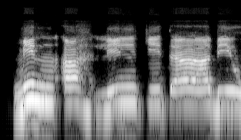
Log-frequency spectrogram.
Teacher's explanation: نون ساکن کے بعد حمزہ ہے، نون ساکن کے بعد حروف حلقے میں سے حمزہ آ رہا ہے تو نون میں اخفا نہیں ہوگا بلکہ نون کو ظاہر کر کے پڑھیں گے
